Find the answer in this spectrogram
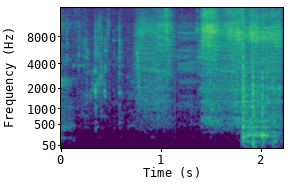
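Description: A person slurping ramen broth straight from the bowl: noisy, wet sipping with small clicks, ending in a brief louder sound near the end.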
